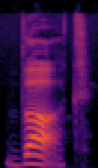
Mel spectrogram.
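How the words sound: The word is said with a thick, heavy sound. This is how it sounds in eastern Saudi Arabia. "They make it thick"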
